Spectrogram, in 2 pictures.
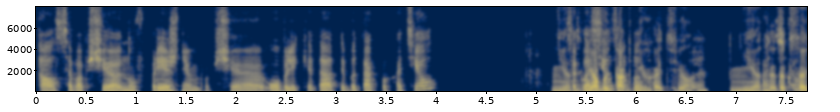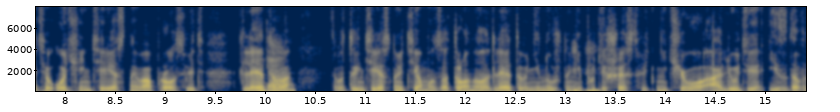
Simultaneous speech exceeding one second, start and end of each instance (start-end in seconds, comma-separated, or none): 5.3-7.8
